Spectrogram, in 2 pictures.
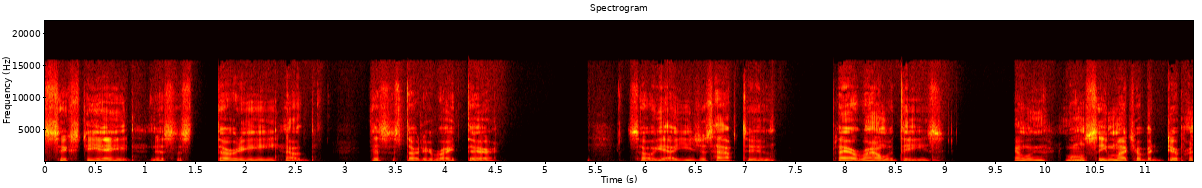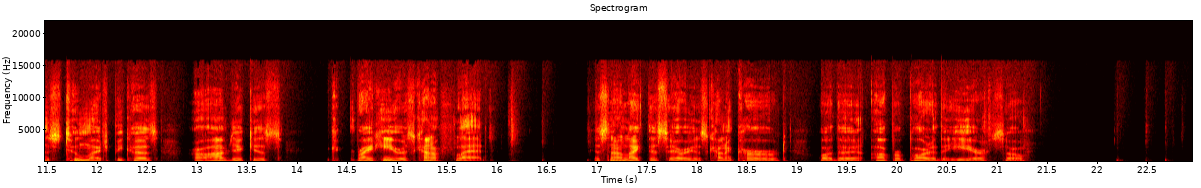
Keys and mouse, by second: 1.0 click, 3.8-5.4 shift+middle drag, 8.3-10.0 drag, 10.9 Tab, 16.5-16.9 shift+middle drag, 21.3-22.2 shift+middle drag, 22.5 shift+middle click.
